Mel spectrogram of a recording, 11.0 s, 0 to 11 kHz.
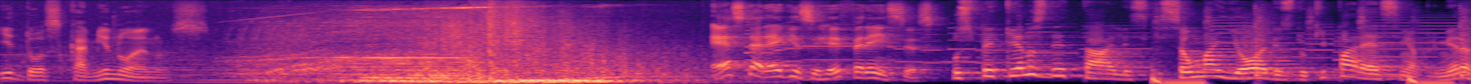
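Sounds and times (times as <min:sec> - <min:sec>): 
speech: 0:00.0 - 0:02.0, 0:05.4 - 0:11.0
large explosions in a bombardment rumbling: 0:01.5 - 0:06.1
sharp blast: 0:01.5 - 0:06.2.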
